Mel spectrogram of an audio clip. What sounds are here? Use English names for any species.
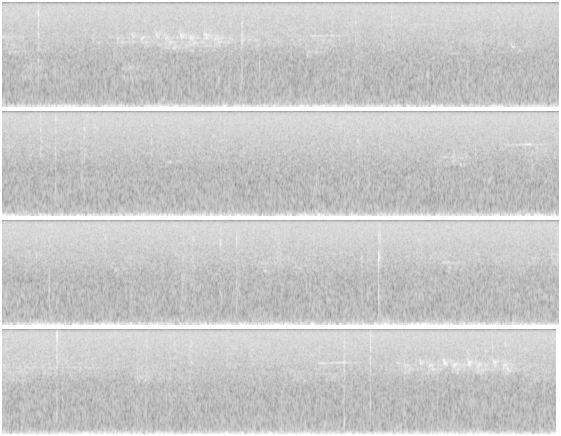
American Crow, Red-eyed Vireo, Ovenbird, Black-throated Green Warbler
